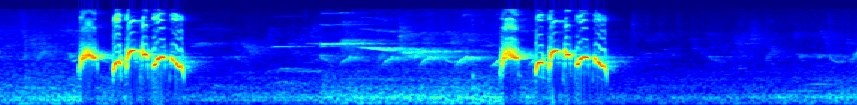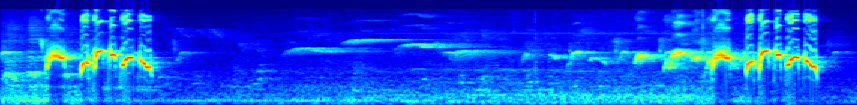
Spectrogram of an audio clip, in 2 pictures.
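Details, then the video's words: Red-whiskered bulbul's morning song for training competitive singing; the same cheerful, rapid warbled phrase repeated four times at roughly three-second intervals, with soft thin whistles from other birds between phrases. "Luyện chào mào hót sáng | chào mào hót đấu"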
